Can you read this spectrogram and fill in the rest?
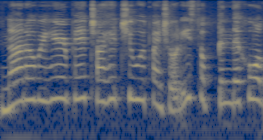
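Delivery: high, fast sassy retort; sassy comeback. Acted. Mock sassy comeback to sexist scolding.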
